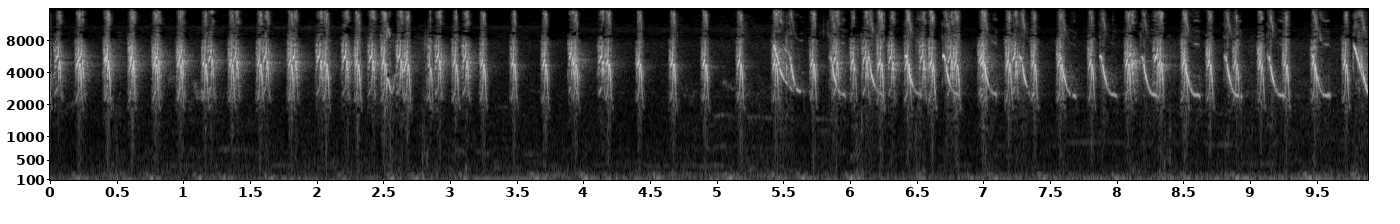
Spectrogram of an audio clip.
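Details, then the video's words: Prenjak lumut (tailorbird) lure call used to attract birds: dense, rapid series of sharp high chirps and twittering notes, many overlapping, continuous throughout with little pause and a faint low hum beneath. "SUARA PIKAT BURUNG PRENJAK LUMUT"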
